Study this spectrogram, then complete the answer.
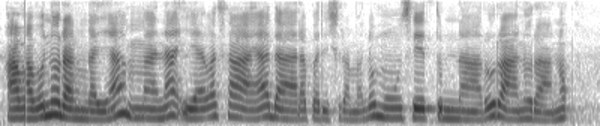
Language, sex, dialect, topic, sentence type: Telugu, female, Telangana, agriculture, statement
